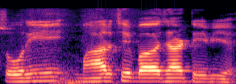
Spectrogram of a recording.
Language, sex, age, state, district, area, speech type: Sindhi, male, 18-30, Gujarat, Surat, urban, spontaneous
